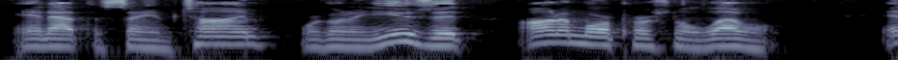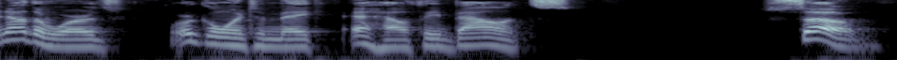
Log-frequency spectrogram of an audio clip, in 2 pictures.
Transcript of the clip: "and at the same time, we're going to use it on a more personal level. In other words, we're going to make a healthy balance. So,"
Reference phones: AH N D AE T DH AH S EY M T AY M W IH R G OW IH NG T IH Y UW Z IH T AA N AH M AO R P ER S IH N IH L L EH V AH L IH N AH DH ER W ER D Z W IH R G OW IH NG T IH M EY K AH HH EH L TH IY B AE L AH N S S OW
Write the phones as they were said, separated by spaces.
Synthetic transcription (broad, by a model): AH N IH T DH AH S EY M T AY M W IH R G OW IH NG T IH Y UW Z IH T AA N AH M AO R P ER S N L L EH V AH L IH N AH DH ER W ER D Z W IH R G OW IH NG T IH M EY K AH HH EH L TH IY B AE L AH N S S OW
